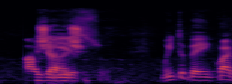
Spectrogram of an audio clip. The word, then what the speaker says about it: Hajaj: Certo, então, né, doutor Daniel Romano, a pronúncia certa é Rajaj. Isso? Ajaj, é como se não tivesse o né? H. Ajaj.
